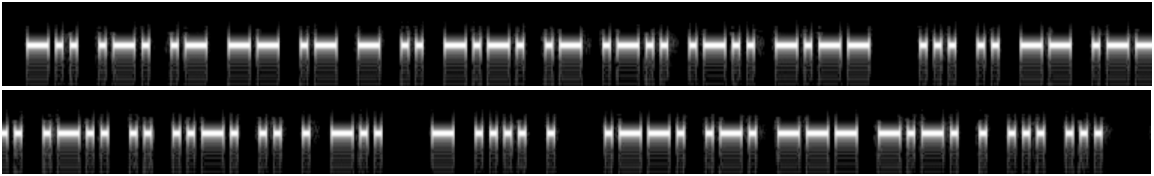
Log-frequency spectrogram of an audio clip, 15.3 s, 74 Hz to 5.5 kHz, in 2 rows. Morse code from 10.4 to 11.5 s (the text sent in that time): THE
